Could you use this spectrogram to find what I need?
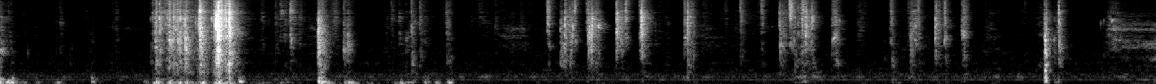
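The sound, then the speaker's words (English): Cards of the Self-Love Deck, a card game by Tonight's Conversation, being shuffled: a longer riffling burst followed by a series of short, crisp snaps and flicks at irregular intervals, with no one speaking. “And we're going to shuffle it up and we're just going to answer some questions, all right, that surfaces from the cards.”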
